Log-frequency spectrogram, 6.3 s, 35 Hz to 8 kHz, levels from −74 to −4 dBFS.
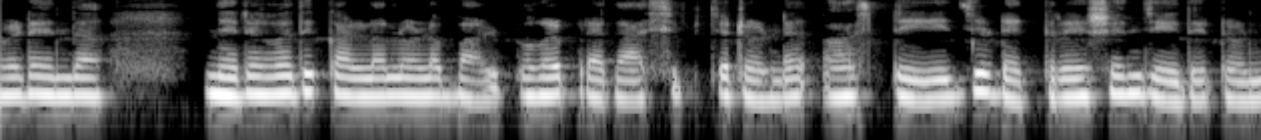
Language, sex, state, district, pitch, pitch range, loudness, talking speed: Malayalam, female, Kerala, Kollam, 195 Hz, 185-205 Hz, -15 LUFS, 105 wpm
